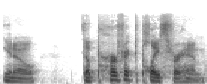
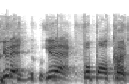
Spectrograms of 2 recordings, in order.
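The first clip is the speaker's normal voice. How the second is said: higher, louder, hammed-up Boston accent; mock Boston accent; 10 semitones higher, 7 dB louder than usual. Podcaster hamming a Boston guy at a bar, mock Boston accent. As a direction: yell at the coach like a Boston local. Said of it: "Boston accent".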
